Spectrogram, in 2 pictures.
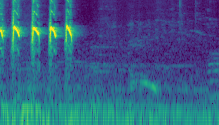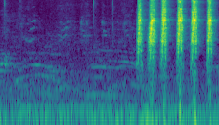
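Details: Grey-cheeked bulbul song intended for tutoring other birds: four ringing chips at the start, a long near-silent stretch, then six harsh broadband notes in quick succession.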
